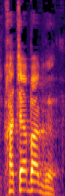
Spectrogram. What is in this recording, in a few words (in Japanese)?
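"kachabagu", 南山形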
